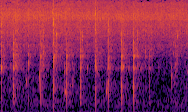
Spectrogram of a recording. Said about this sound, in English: And then I just whisk the eggs up.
